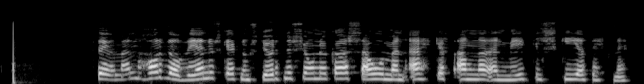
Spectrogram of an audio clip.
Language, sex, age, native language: Icelandic, female, 30-39, Icelandic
